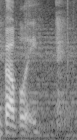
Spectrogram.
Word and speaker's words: Bubly: You mean bubbly. No, I mean buble. You're Michael Bublé. That's a bubbly. She's right, Michael Bublé. It's pronounced Buble, I know, thanks.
